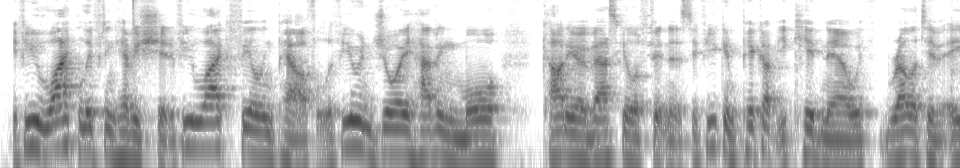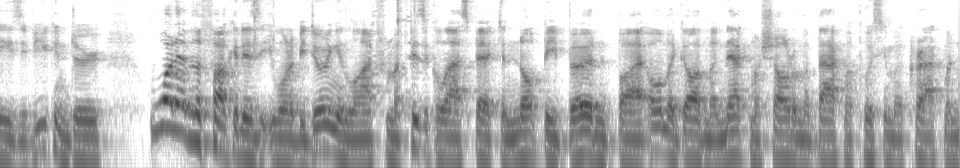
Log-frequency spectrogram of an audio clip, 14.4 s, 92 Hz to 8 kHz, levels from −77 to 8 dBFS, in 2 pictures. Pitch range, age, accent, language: 105-125 Hz, 30-49, Australian, English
